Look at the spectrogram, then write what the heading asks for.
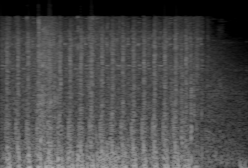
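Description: Rapid automatic gunfire in Apex Legends, a dense, loud stream of close shots that runs steadily for about two seconds before cutting off.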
